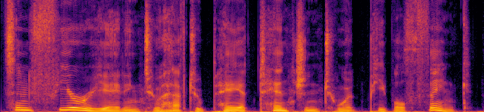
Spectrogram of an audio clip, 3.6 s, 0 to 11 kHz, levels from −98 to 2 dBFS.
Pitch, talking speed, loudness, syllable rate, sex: 135 Hz, 180 wpm, -18 LUFS, 4.8 syllables/s, male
